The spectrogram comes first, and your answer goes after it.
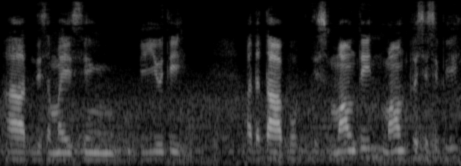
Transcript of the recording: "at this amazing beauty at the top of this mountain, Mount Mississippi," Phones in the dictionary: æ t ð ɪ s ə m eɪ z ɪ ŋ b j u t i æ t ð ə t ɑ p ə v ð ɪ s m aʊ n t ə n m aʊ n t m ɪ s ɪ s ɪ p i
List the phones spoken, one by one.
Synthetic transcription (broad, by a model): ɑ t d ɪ s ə m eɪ s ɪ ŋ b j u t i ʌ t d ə t ɑ p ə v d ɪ s m aʊ n t ə n m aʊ n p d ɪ s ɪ s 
